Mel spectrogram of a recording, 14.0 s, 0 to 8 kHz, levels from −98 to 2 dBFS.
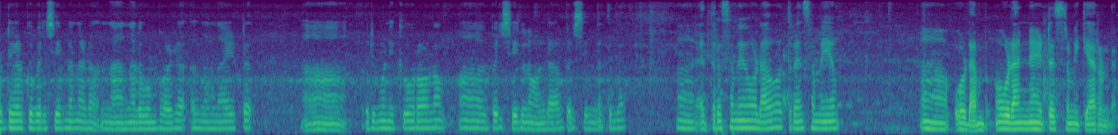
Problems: low volume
